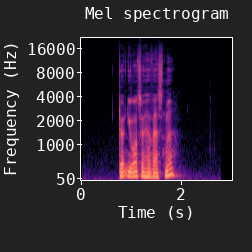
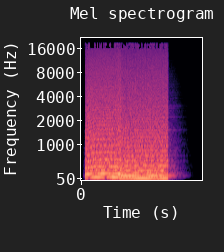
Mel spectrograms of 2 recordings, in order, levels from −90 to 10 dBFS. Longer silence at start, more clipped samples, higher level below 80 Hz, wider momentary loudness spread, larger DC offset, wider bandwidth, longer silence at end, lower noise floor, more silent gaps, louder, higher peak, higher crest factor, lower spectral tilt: first, 0.75 s vs 0.05 s; neither; second, -52 dBFS vs -18 dBFS; first, 8 LU vs 5 LU; neither; second, 14.5 kHz vs 19.5 kHz; first, 1.1 s vs 0.55 s; first, -61 dBFS vs -40 dBFS; neither; about the same, -14 LUFS vs -12 LUFS; about the same, 0 dBFS vs 0 dBFS; about the same, 16 dB vs 12 dB; about the same, -7 dB/octave vs -6 dB/octave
